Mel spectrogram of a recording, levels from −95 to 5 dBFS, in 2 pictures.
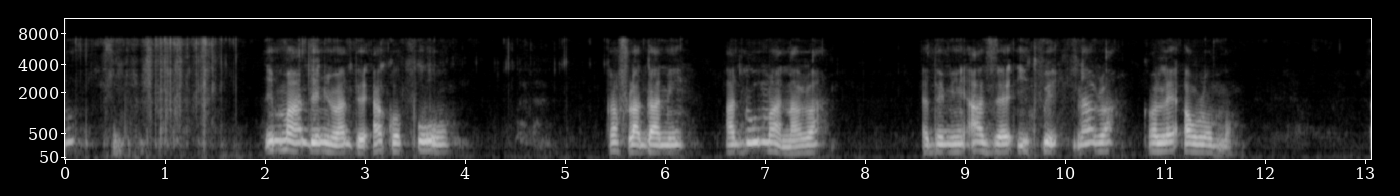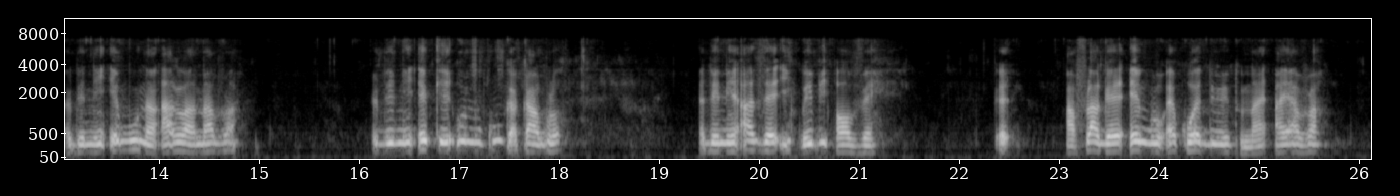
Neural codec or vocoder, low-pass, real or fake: codec, 16 kHz, 4.8 kbps, FACodec; 7.2 kHz; fake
